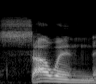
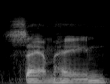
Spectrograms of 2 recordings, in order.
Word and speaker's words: Samhain: where Michael Myers was, I wondered why they were talking about Samhain and not Sam Hain. Well, they were talking about Sam Hain. They were just pronouncing it properly.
